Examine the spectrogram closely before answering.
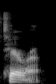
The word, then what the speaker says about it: Teron: It's Tehran. Tehran.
